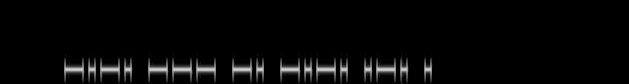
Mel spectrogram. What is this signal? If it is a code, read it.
Morse code, heard as a keyed tone, about 20 wpm, 700 Hz. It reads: CONCRE
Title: Build A Word - 3 Letters At A Time - 8-Letter Words - 20wpm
